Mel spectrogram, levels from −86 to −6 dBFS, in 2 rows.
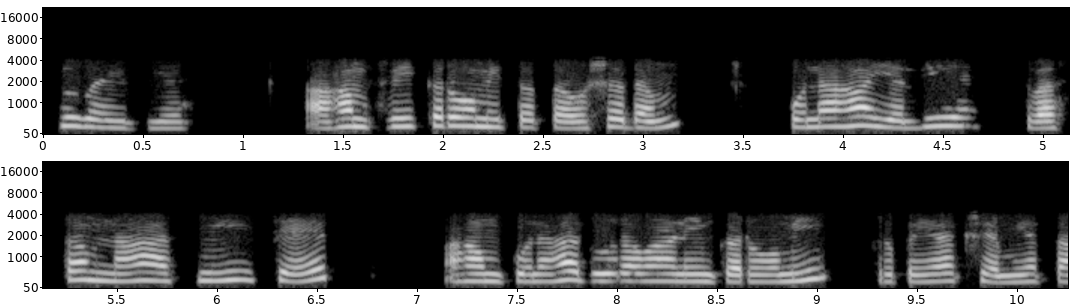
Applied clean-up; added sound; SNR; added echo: none; none; none; none.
